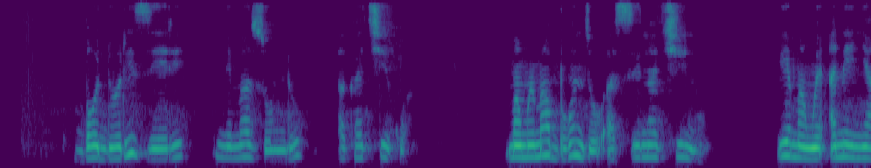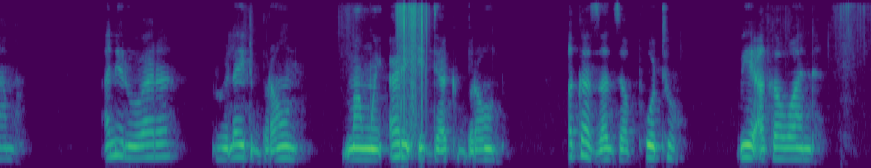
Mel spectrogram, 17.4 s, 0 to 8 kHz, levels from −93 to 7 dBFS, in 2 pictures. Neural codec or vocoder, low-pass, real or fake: none; 7.2 kHz; real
